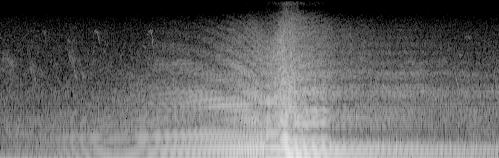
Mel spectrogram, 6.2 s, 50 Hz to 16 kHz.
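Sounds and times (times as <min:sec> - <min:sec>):
motorcycle engine idling and revving: 0:00.4 - 0:06.2.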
